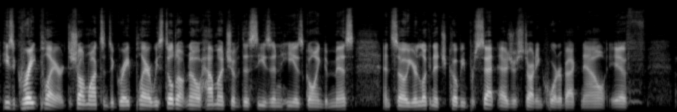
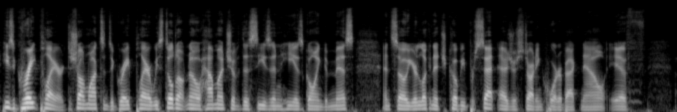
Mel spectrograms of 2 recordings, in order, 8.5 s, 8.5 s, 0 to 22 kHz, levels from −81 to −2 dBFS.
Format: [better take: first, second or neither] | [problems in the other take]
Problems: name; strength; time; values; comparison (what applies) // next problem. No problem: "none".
second | thin; somewhat; fading below 350 Hz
